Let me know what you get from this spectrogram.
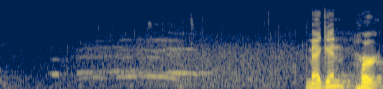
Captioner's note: audience cheering and applauding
